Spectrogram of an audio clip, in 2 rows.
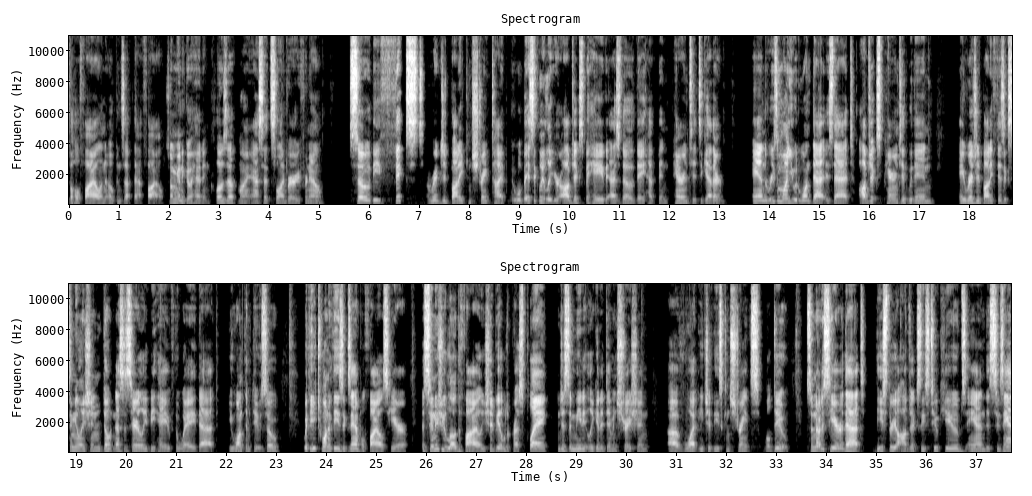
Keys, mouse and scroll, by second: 2.9 click, 3.8 middle click, 5.8-7.1 scroll up 1, 7.1 scroll up 1, 8.3-8.7 scroll down 1, 8.8 middle click, 10.3 middle click, 13.0 shift+middle click, 18.4-18.8 scroll down 1, 18.8-19.5 scroll up 1, 19.5 shift+middle click, 21.0 scroll down 1, 21.8 shift+middle click, 27.6 click, 29.7 scroll up 1, 30.3 shift+middle click, 34.0 click, 34.4 click, 34.9 shift+middle click, 35.5 click, 35.9 click, 36.5 click, 36.9-37.7 scroll up 1.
